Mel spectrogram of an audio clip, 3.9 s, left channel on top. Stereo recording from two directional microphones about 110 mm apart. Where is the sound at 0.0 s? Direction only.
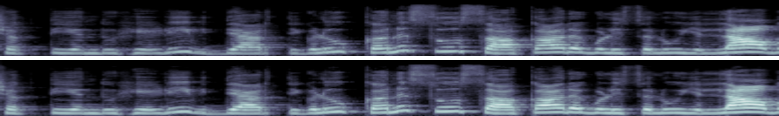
35° right (ahead or behind).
